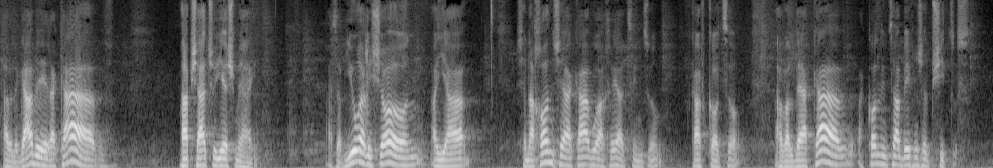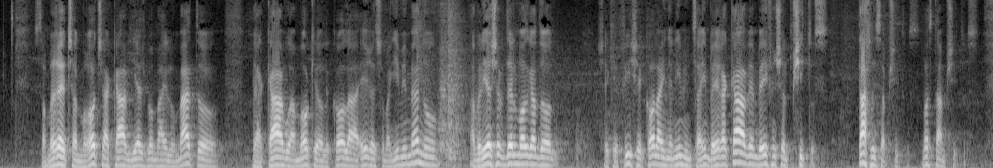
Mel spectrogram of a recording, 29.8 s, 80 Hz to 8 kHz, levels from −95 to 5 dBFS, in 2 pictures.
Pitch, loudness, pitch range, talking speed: 125 Hz, -15 LUFS, 110-145 Hz, 125 wpm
